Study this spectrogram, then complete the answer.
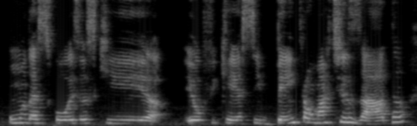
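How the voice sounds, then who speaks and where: A woman with a Brazilian Portuguese accent, a guest in a casual interview, telling a lively story and acting out what people said. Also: on the high side, unhurried. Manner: animated storyteller who acts out what she and others said. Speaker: guest, firearms instructor.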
